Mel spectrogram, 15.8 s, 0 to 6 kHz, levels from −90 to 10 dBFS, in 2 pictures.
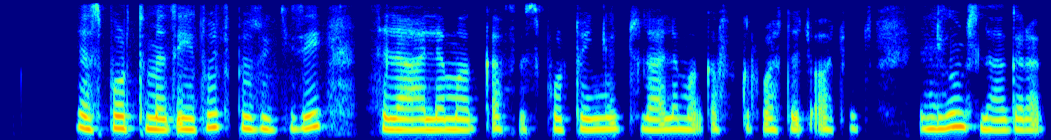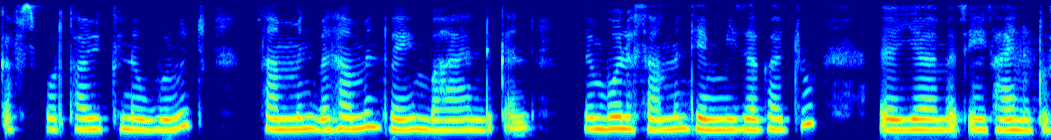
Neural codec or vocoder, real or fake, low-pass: none; real; 5.4 kHz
